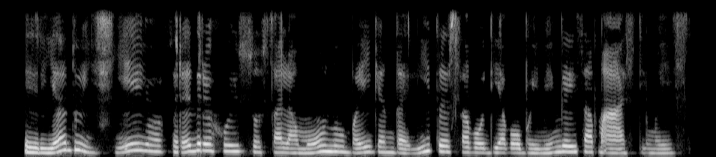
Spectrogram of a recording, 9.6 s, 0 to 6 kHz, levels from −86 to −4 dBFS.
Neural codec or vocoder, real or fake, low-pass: none; real; 5.4 kHz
